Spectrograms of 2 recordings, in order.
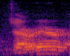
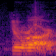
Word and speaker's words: Gerar: settled down in Kadesh, and Sir journeyed to Gerar," I don't know if that's right.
